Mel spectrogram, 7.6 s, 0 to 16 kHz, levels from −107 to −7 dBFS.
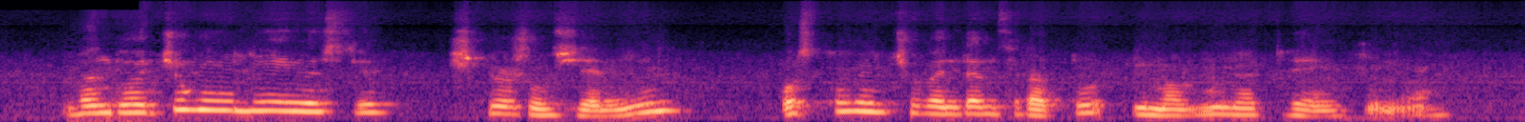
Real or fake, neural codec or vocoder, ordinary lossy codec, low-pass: fake; codec, 44.1 kHz, 7.8 kbps, DAC; Opus, 24 kbps; 14.4 kHz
